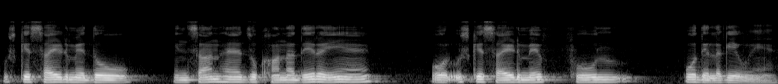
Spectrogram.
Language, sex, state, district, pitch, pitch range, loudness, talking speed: Hindi, male, Haryana, Jhajjar, 110 Hz, 105-115 Hz, -15 LUFS, 155 wpm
